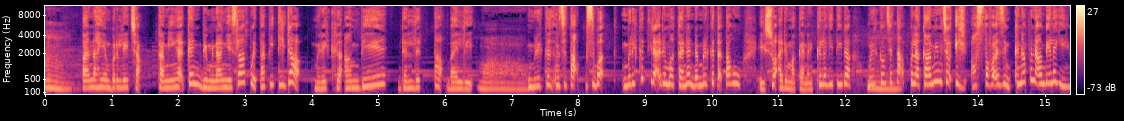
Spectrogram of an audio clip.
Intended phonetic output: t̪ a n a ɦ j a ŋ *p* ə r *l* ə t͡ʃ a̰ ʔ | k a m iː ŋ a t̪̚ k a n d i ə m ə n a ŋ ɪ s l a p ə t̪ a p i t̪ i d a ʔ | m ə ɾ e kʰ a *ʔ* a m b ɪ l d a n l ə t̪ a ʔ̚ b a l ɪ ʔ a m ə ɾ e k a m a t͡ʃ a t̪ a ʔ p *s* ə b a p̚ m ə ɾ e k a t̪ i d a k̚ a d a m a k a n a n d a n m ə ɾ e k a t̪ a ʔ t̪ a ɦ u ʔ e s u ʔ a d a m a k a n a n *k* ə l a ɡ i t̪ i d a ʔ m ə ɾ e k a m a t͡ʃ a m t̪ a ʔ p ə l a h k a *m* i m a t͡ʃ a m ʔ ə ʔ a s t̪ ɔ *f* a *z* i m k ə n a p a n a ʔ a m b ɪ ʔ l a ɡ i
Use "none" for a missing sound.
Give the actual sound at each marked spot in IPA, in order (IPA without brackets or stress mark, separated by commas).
b, l, ʔ, s, k, m, f, z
